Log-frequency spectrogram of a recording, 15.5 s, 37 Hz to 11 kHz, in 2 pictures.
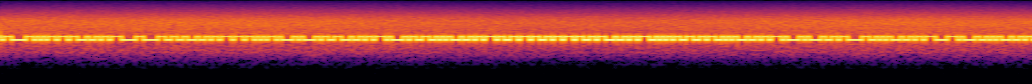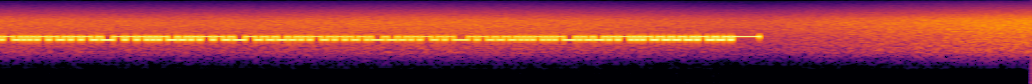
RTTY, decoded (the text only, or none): … 558 16332 324 21010 4204 33054 934 4107916 798 023 057866 68870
